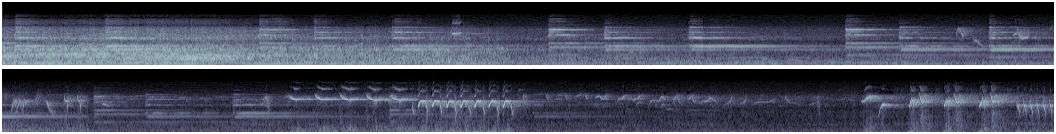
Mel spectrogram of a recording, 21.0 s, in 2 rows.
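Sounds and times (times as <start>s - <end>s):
bell-like ringing tones: 2.5s - 16.4s
birds chirping: 2.5s - 21.0s.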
